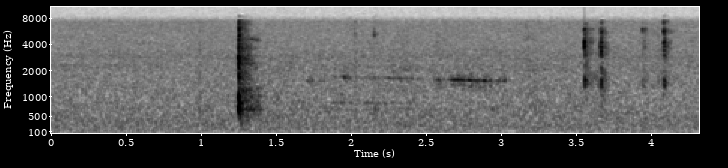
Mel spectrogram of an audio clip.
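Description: A few isolated computer keyboard keystrokes over faint room tone: a single click about a second in and a quick pair near the end.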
